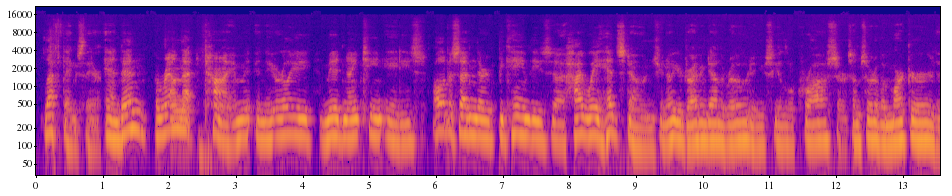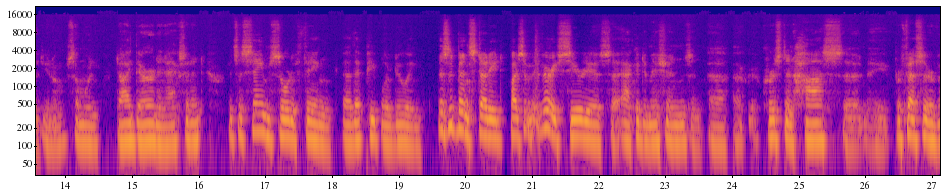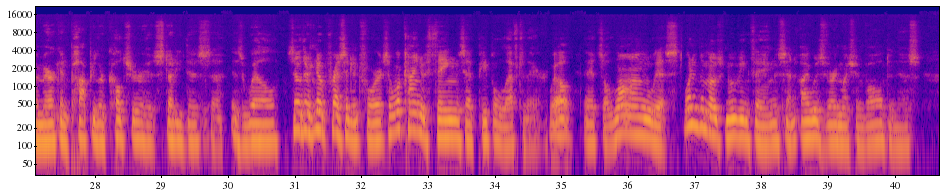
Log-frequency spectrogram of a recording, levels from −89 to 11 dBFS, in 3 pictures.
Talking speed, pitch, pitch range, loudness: 185 wpm, 125 Hz, 115-140 Hz, -19 LUFS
